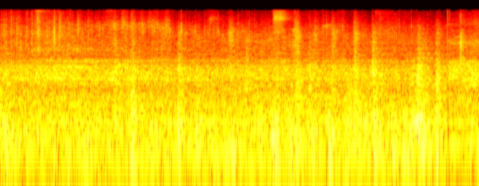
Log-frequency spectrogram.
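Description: Pamban Express train running over the new Pamban bridge, a loud continuous rumble of wheels with rhythmic clickety-clack beats close by.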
